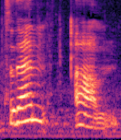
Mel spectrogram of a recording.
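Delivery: ordinary talk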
